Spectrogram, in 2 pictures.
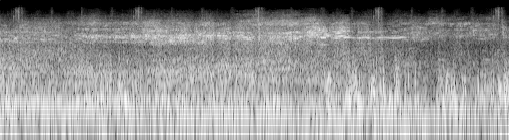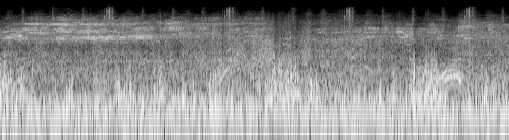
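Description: Steady engine and road noise of a vehicle driving through city traffic, a continuous low rumble with no breaks.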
